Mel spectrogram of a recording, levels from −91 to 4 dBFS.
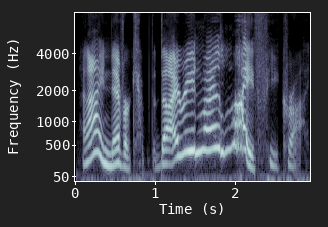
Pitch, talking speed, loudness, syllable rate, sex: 295 Hz, 225 wpm, -16 LUFS, 5.9 syllables/s, female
